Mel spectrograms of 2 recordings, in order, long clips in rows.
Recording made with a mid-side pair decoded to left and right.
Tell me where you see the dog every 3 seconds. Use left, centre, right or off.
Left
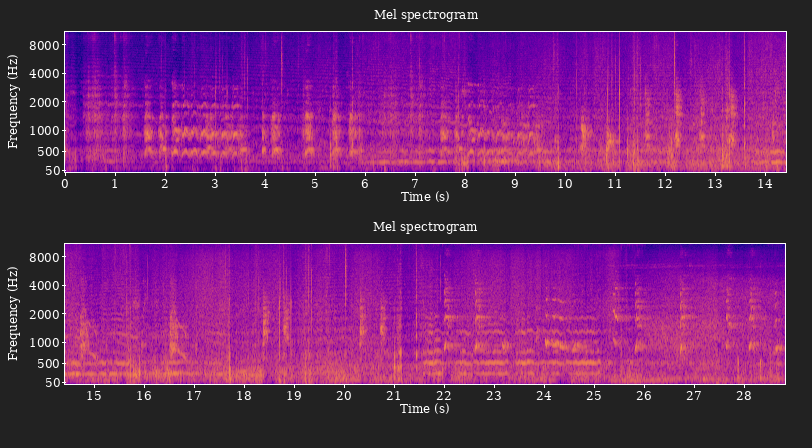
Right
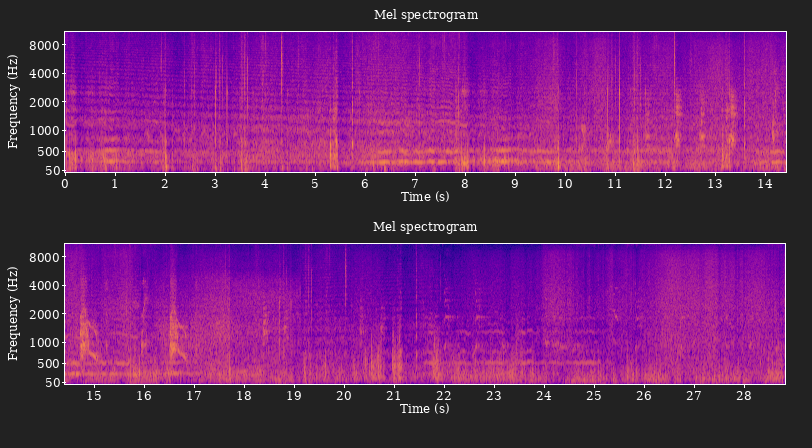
left, left, left, left, centre, centre, left, left, left, left.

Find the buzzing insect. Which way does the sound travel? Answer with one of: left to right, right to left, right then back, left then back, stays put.
right to left.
